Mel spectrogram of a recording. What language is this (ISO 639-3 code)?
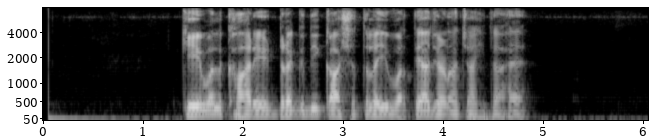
pan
